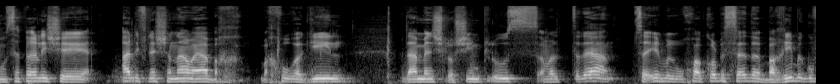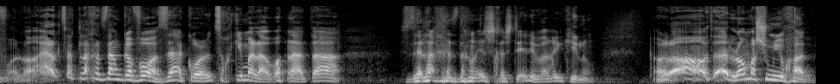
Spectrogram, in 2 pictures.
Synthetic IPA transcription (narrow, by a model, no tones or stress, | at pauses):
umesapeʁliʃe̞ | ʔad̪lifne̞jʃanauajabaχbaχuʁaɡil | d̪ambe̞nʃlo̞ʃimplusa̰valt̪od̪eat͡saʔiʁbeʁuχoako̞lbese̞deʁbaʁibeɡufo̰lo̰a̰ja̰lokt͡sat̪laχat͡sd̪amɡavo̞azeako̞lajut͡so̞χkimalavwalaːt̪a | zelaχat͡sd̪amjeʃχaʃt̪ialibaʁikiːlṵ | a̰va̰lːot̪od̪ealo̞maʃumejuχad̪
